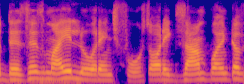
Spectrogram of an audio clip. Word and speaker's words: Lorentz: बार पूछा गया है लो रेंज फोर्स, बट ये बहुत इजी है। Lorentz force में T silent है. हाँ लॉरेंस। लॉरेंज, हाँ टी साइलेंट, ठीक है, लॉरेंज थोड़ा आराम से बोलो, कुछ और ही बोल दो कहीं।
